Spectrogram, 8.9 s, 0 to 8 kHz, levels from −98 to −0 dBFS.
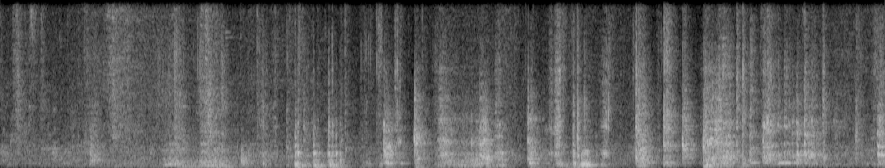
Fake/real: real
